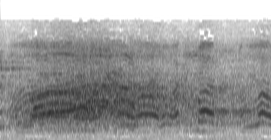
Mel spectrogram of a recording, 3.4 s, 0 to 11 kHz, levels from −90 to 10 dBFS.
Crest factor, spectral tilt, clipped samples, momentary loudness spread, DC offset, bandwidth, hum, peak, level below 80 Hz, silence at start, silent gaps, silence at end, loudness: 12 dB; -2.5 dB/octave; under 0.1%; 10 LU; 0.1%; 6.8 kHz; none; -6 dBFS; -66 dBFS; 0 s; none; 0 s; -16 LUFS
